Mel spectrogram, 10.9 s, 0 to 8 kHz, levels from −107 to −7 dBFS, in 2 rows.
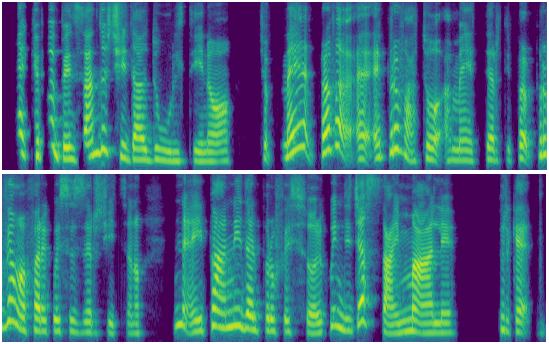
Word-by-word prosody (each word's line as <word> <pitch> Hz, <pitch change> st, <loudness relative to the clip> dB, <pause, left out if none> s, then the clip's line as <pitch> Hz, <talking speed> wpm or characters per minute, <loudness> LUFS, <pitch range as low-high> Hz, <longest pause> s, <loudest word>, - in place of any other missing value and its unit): Eh, 325 Hz, -3 st, +1 dB
che 260 Hz, -, -1 dB
poi 290 Hz, -, -1 dB
pensandoci 235 Hz, -, +2 dB
da 200 Hz, -1 st, +2 dB
adulti 175 Hz, -3 st, -3 dB
no, 165 Hz, +1 st, -2 dB, 0.2 s
cioè -, -, -9 dB
me 320 Hz, -, +2 dB
prova, 355 Hz, +7 st, +3 dB
ehm, 210 Hz, +1 st, +1 dB
hai 240 Hz, -, 0 dB
provato 220 Hz, -, -1 dB
a -, -, -10 dB
metterti, 180 Hz, 0 st, -5 dB
pro 220 Hz, -, -1 dB
proviamo 300 Hz, +7 st, +2 dB
a 235 Hz, -, +6 dB
fare 210 Hz, -2 st, +2 dB
questo 200 Hz, 0 st, -3 dB
esercizio 175 Hz, -3 st, -9 dB
no, 165 Hz, 0 st, -7 dB, 0.3 s
nei 290 Hz, -10 st, -1 dB
panni 285 Hz, 0 st, +4 dB
del 235 Hz, -4 st, +2 dB
professore. 195 Hz, -5 st, -3 dB
Quindi 270 Hz, -7 st, -3 dB
già 370 Hz, -, +5 dB
stai 365 Hz, -, 0 dB
male, 175 Hz, -3 st, +3 dB, 0.4 s
perché 205 Hz, -5 st, -3 dB
205 Hz, 170 wpm, -21 LUFS, 175-275 Hz, 0.4 s, a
